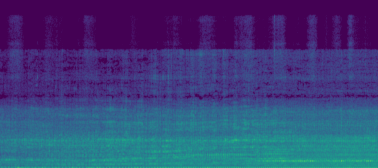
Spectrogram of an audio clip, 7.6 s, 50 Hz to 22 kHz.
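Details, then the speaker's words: Hero Glamour BS4 single-cylinder bike after fixing a rattle on pulling clutch at full speed in 4th, caused by clutch plate and pressure plate: running steadily in gear, speed rising slightly, slight engine noise but no clatter; healthy. "Engine की थोड़ा noise sound आता है, पर इसकी engine की जो sound है बिल्कुल मस्त है।"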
